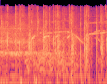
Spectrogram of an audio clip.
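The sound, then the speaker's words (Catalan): Audience applause for a correct answer in a quiz game show, brisk clapping with people talking over it. “Ah, ostres! Molt bé, un aplaudiment.”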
